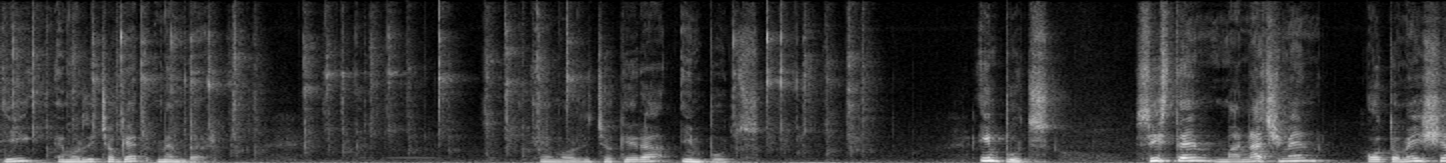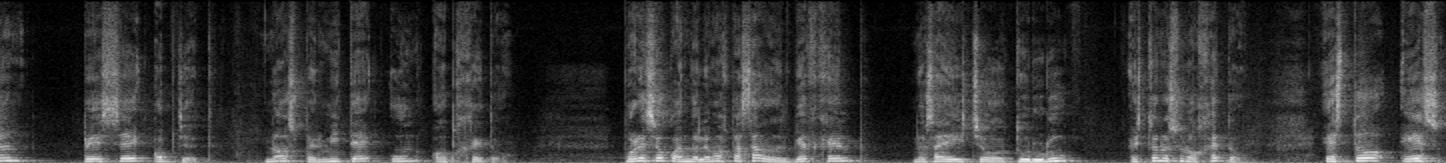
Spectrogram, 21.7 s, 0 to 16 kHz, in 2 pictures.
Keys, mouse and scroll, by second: 0.0-6.8 typing.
